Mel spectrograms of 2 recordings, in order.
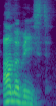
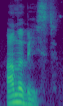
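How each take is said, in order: First: It is said strongly, with confident energy. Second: It is said weakly, without conviction. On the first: The speaker starts to believe it. The speaker calls it right. "pump my chest, be more uh, uplifted" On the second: The speaker does not really believe it. The speaker calls it wrong. "it doesn't feel like I'm a beast"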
